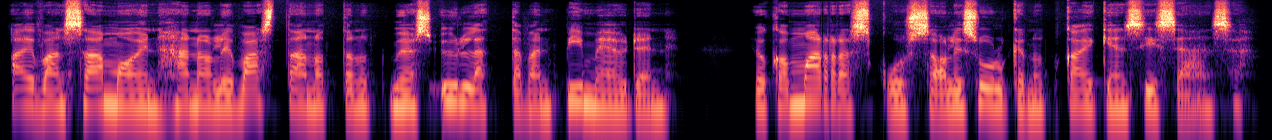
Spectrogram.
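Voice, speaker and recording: A woman narrating a story in a calm, measured reading. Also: lowish voice, no room sound, studio quality.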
